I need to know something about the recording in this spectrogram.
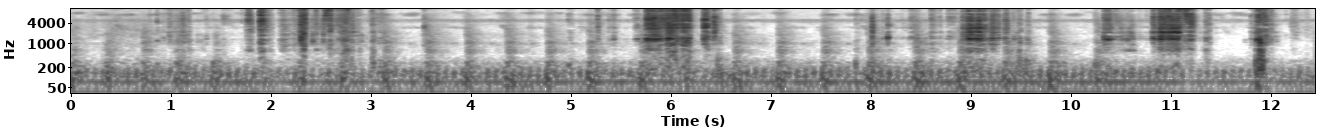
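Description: Foam squeaks and rustles under handling.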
